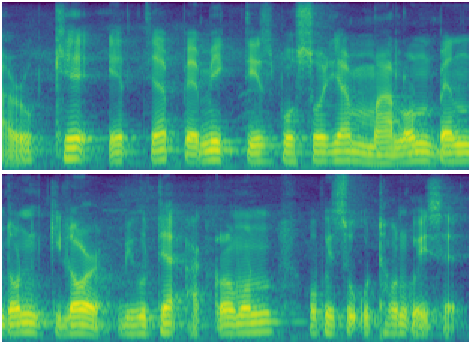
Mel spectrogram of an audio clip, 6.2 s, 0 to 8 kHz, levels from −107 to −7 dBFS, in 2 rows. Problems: none marked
